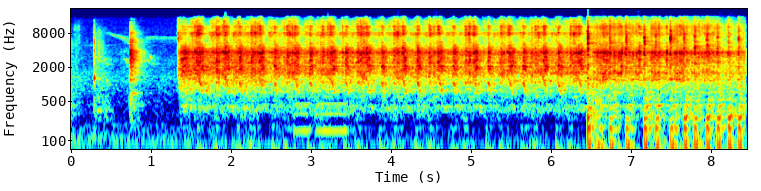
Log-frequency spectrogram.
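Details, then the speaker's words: 800cc engine on a homemade pulling tractor with five-speed transaxle, freshly fuelled and first started: brief crank, instant catch, fast uneven cold idle that picks up speed; healthy cold start, later pulled in 5th gear without bogging. "So, just gonna fill it with gas and then we'll start it up. Key on. It's a little cold."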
